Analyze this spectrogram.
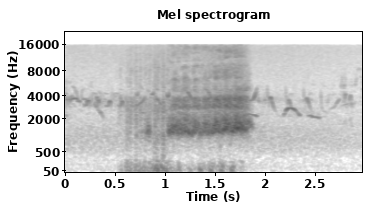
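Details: A displaying (lekking) black grouse on a foggy mountain ridge among dwarf pine, after rain, gives one harsh, breathy hiss lasting just over a second, while small birds chirp thinly in the background.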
